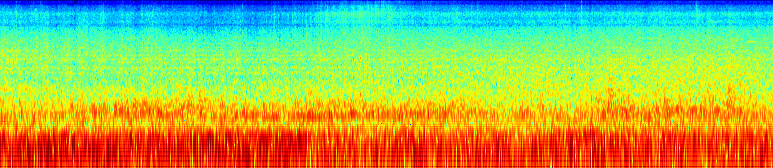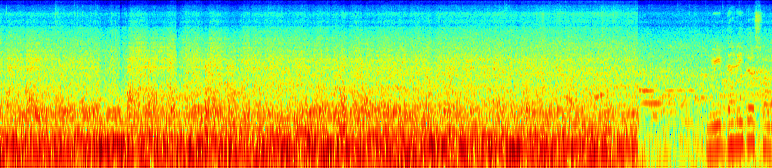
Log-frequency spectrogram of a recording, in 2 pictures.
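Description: A last local train on the main line rolls loudly into a station, a continuous heavy rumble with steady clatter from close by, easing near the end, while people talk nearby.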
